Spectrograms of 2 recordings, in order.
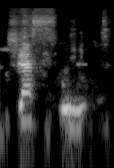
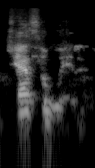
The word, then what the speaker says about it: Jesuit: that you look at the jet Suite by the way it's Jesuit Jesuit letters if you don't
